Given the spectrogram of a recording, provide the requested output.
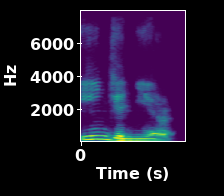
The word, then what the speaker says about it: engineer: Aquí nosotros tenemos una doble E. ¿Quién se acuerda solo para el momento de pronunciar cómo se le pronuncia esa doble E? ¿Quién se acuerda? Solo para la pronunciación, ¿cómo se pronuncia esa doble E? Como la I, como Perfecto, compañeros, como la I. Por eso yo digo engineer. Engineer es como que ahí estuviera una I.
